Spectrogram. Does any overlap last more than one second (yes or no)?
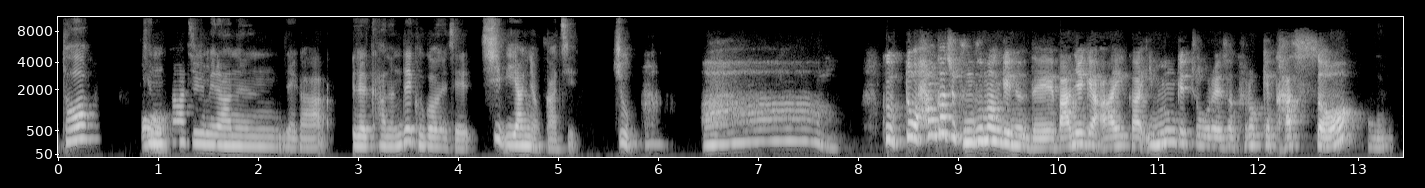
no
